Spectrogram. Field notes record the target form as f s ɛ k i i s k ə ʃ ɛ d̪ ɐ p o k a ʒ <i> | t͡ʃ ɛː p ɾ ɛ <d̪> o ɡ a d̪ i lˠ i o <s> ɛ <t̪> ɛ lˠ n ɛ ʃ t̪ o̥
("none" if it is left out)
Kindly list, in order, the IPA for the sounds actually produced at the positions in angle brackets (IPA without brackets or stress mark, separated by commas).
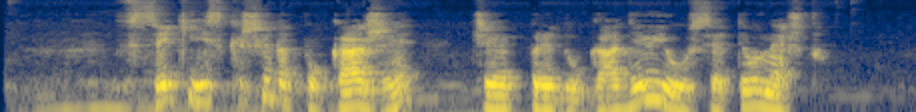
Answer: ɛ, d̪, s, t̪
